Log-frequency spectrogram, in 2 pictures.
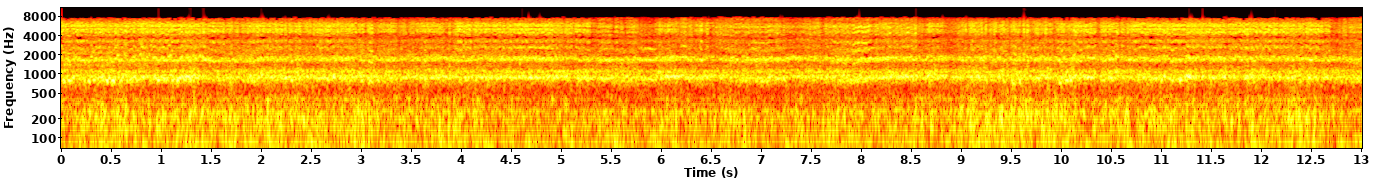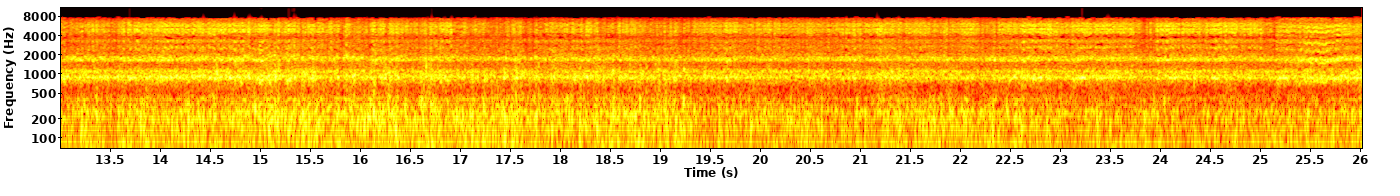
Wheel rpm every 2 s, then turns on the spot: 200, 230, 230, 230, 230, 230, 230, 230, 240, 230, 230, 230, 230.
none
